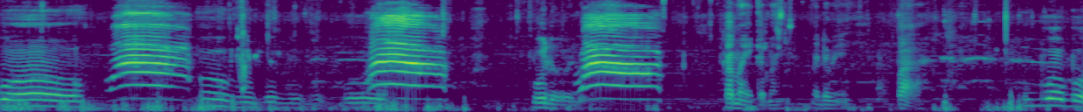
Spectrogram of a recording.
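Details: House cat with a captured bat, uttering several loud drawn meows between shorter chirping mews, overlapping with human voices talking nearby.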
